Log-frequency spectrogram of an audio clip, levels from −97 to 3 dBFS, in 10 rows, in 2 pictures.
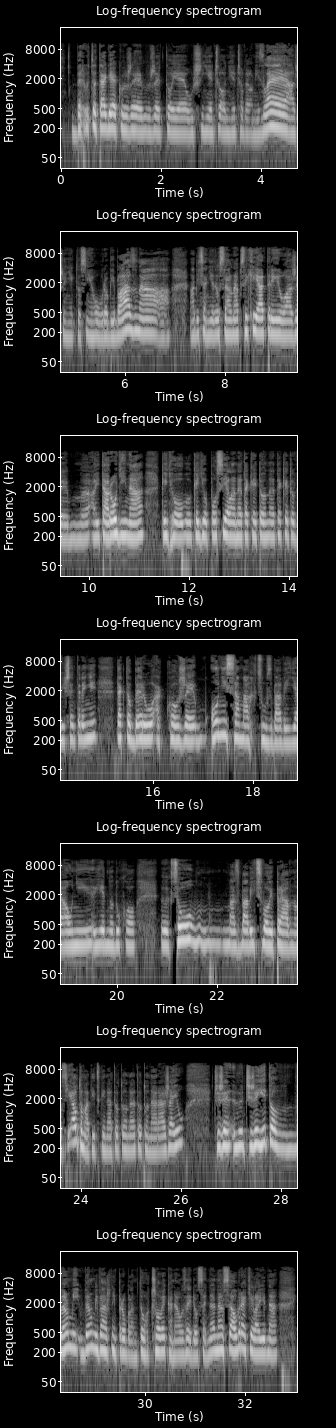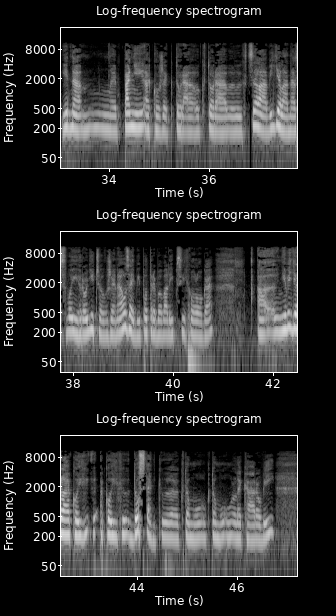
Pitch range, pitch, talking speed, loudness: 175-205 Hz, 190 Hz, 135 wpm, -25 LUFS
